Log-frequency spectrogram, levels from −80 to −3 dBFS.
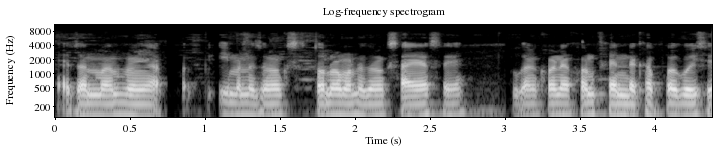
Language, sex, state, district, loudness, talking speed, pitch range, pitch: Assamese, male, Assam, Sonitpur, -17 LUFS, 205 wpm, 115-120 Hz, 115 Hz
